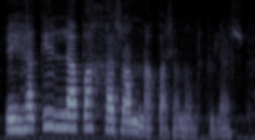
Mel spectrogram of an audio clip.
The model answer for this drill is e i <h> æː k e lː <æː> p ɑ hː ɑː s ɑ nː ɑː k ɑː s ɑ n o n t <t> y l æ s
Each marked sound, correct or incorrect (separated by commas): correct, correct, incorrect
